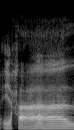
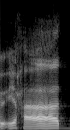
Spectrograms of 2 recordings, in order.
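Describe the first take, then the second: First: "Ehad" with a long buzzing th-like final d; final Dalet like Zayn. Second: "Ehad" with long a and a short hard final d; "Ehad" closed by a released hard d; hard final Dalet. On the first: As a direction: hold the d of "Ehad", tongue between the teeth. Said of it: "il le prononce un petit peu comme un Zayn". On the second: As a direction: stretch the vowel of "Ehad", then stop hard on d. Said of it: "plutôt que Ehad". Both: Shown as a demonstration.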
